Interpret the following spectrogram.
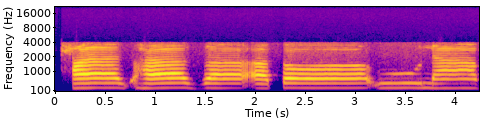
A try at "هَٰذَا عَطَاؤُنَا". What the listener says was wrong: The Hamza is short.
